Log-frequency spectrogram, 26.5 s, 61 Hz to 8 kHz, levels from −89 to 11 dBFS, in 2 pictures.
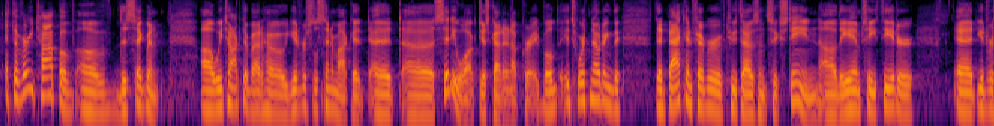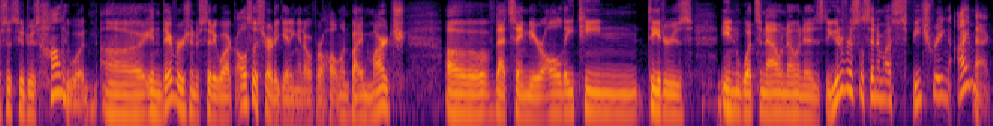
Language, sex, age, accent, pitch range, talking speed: English, male, 50-69, American, 110-170 Hz, 165 wpm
